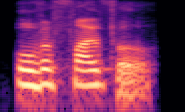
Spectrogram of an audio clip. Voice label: "overfulfil", Indian

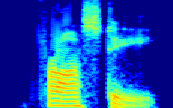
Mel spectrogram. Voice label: "frosty", American

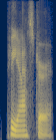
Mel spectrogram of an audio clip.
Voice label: "piastre", American

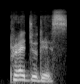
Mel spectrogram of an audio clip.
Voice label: "prejudice", Indian; Dictionary

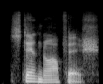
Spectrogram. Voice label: "standoffish", American

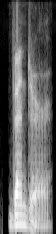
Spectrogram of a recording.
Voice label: "vendor", American

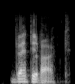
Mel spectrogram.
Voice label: "ventiduct", American

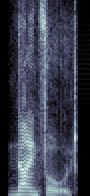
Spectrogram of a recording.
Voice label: "ninefold", Indian

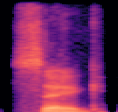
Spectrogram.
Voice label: "cig", American

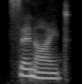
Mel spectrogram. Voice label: "sennight", Indian

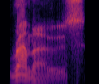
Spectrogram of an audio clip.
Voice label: "ramose", British

